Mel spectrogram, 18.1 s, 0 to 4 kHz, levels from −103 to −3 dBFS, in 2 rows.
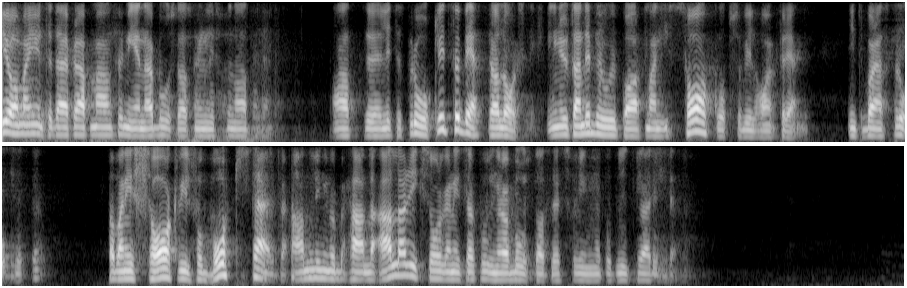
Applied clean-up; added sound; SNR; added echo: neural mask model DeepFilterNet 3.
